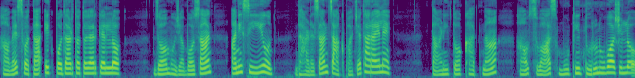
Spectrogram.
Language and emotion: Goan Konkani, fearful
